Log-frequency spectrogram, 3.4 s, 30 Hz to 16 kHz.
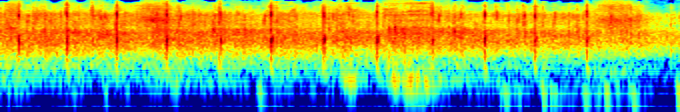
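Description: A church audience applauds steadily, here and online, for the teacher of a 12-week scripture class: a dense wash of many hands clapping with a few sharper individual claps standing out at a regular beat, moderately loud and sustained throughout.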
